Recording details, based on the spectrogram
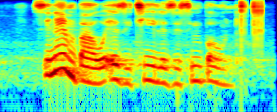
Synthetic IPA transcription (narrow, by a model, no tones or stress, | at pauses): sinɛːmpawɔezitʰilɛzesimpʼɔːndʱɔ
